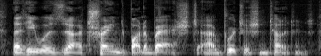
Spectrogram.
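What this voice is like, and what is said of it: Imitates another person's voice, poorly. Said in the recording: “That was a terrible accident. Terrible, terrible impression.”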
